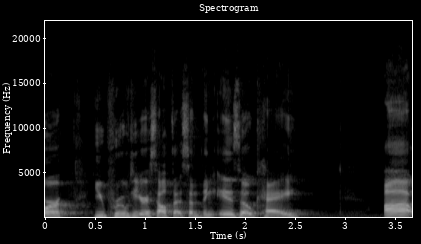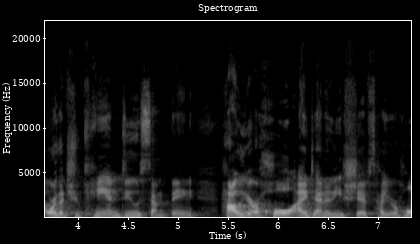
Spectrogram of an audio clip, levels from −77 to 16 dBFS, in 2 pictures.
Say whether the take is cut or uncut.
uncut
